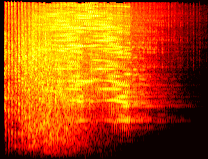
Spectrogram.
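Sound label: Proto Infested Mutalist Projectile By; Warframe; Abilities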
